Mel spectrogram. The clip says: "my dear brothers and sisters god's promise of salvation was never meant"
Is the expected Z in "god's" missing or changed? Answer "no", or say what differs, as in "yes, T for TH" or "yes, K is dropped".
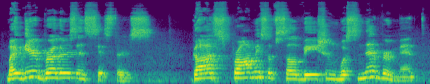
yes, S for Z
